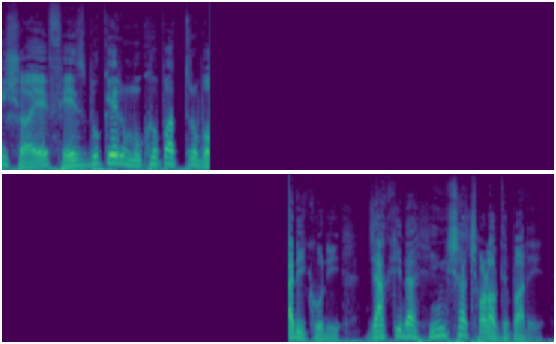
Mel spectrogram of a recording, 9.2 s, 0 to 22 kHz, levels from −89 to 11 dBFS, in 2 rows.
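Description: Audio dropout to silence from 1.72 to 6.99 s, after "ফেসবুকের মুখপাত্র": the input likely disconnected, leaving about 5.3 s of silence before "করি যা কি না".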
